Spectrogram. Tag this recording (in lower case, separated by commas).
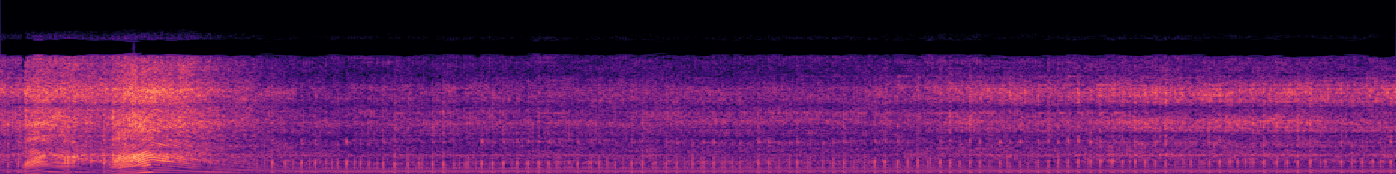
chainsaw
